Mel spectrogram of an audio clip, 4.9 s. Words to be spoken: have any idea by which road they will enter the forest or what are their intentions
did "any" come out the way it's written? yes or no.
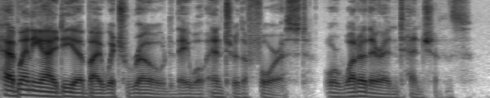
yes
